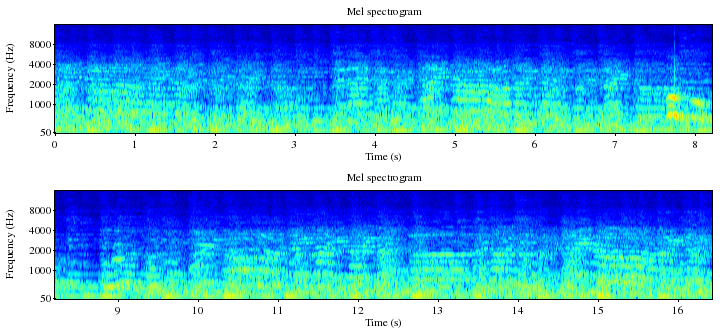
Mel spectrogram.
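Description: Several voices singing together in chorus over a steady low drone that holds one pitch throughout.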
